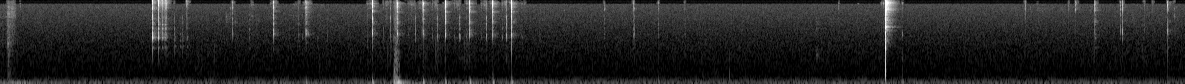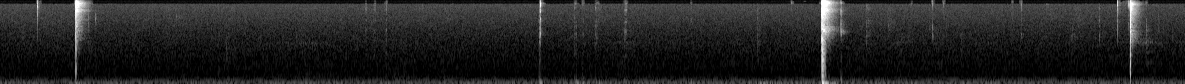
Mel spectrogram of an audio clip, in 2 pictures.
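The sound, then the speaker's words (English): Sharp clicks of nail clippers trimming fingernails. A quick cluster of several snips comes early, then isolated clips follow at uneven intervals over a faint, steady low hum. “I've got some nail clippers with me. I think I really need to trim up my nails.”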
